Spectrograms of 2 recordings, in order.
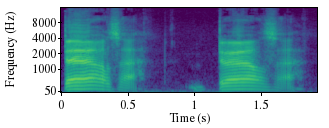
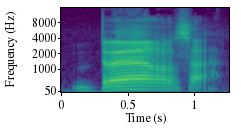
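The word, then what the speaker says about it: Börse: R means evil anyway B bza bza you can do that rolling if you want to make sure the r is heard like I say it won't be wrong B b or of course B if you roll it you'll sound Southern but it's a lot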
